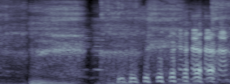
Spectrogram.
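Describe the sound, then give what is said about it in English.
A voice imitates the alien noise from Signs: a breathy rush of air, then a rapid run of about eight rhythmic, throaty chattering pulses at a low-mid pitch, fairly loud, with no other talk. “Was somebody just making the signs alien noise?”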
